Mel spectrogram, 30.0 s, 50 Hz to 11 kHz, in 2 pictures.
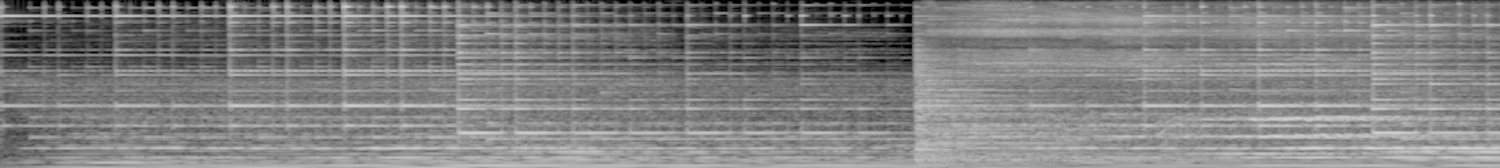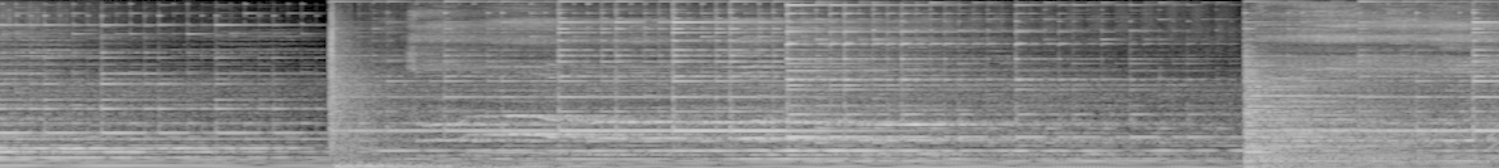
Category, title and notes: Music > Multiple instruments
Horror Texture (Witchwood) #1
spooky, horror-music-loop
